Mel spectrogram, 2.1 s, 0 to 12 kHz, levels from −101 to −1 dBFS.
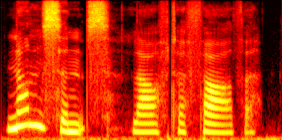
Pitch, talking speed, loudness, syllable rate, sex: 245 Hz, 115 wpm, -18 LUFS, 4.6 syllables/s, female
